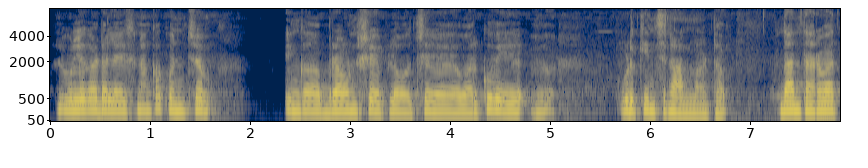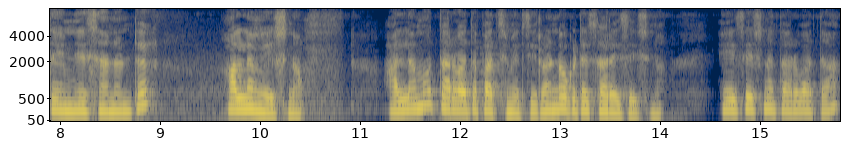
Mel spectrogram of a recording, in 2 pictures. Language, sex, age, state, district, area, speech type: Telugu, female, 18-30, Telangana, Nalgonda, rural, spontaneous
